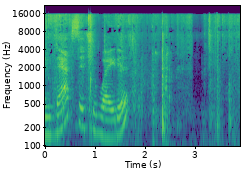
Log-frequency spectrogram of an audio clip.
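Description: Plastic wrapping crinkles in a hand.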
